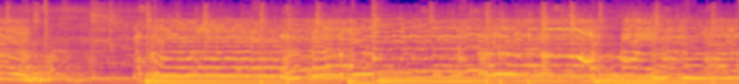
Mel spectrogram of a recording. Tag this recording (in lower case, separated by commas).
electric guitar, music, guitar, acoustic guitar, musical instrument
